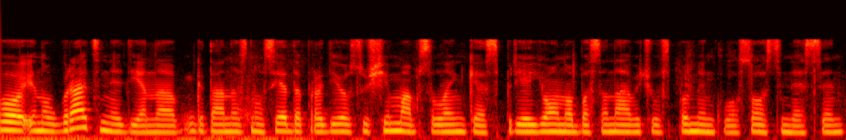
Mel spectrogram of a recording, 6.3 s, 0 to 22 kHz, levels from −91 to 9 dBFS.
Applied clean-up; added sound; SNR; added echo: none; none; none; none.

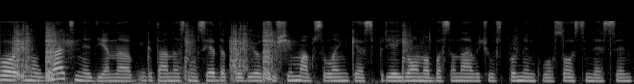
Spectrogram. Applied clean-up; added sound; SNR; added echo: none; Fart; 8 dB; none.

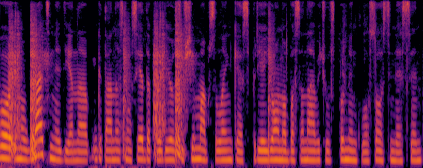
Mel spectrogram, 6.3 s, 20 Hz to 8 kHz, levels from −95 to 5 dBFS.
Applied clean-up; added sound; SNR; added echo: classical method spectral subtraction.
